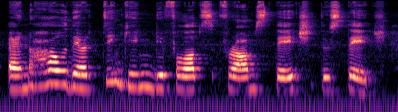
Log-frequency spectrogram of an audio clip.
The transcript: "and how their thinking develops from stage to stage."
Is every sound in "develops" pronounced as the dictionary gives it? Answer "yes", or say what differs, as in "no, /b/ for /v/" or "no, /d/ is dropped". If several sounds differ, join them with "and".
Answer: yes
